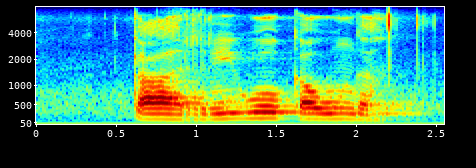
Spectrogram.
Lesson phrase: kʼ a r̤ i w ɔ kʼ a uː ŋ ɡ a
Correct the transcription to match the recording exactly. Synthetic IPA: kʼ a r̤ i w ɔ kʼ a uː ŋ ɡ a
